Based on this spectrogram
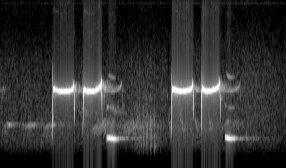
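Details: Great tit (Parus major) singing: a phrase of two very high, pure whistled notes followed by a lower, drawn-out whistle, given twice within three seconds against a silent background.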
